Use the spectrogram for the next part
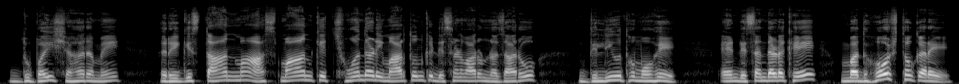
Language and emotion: Sindhi, happy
